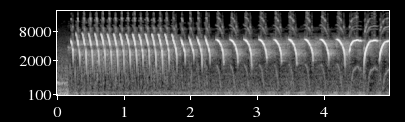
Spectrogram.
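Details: ['Canary giving a long song suited to tutoring caged birds: a rapid, regular trill of falling notes that gradually slows into wider, looping whistled slurs.']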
